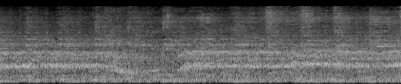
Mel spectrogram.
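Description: Powwow drum group singing a men's chicken dance song over a steady drumbeat, with the jingling of the dancers' bells; a voice slides upward about halfway through.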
